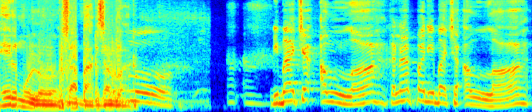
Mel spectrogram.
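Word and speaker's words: الله: Dibaca Allah. Kenapa dibaca Allah? Dibaca tafkhim. Allah dibaca tebal.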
